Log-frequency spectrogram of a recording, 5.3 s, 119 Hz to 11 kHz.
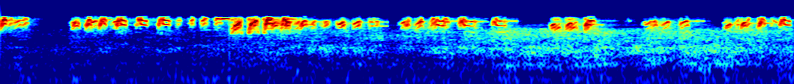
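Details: Great tit family at the nest on a June 2023 morning: rapid bursts of high, thin chirps, tightly packed and repeated almost continuously, with short pauses between clusters.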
